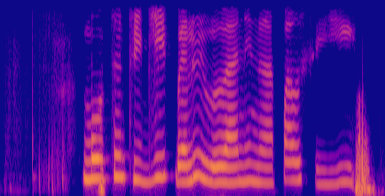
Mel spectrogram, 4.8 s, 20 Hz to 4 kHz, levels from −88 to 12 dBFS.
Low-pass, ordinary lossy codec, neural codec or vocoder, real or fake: 3.6 kHz; none; codec, 16 kHz, 1 kbps, X-Codec, HuBERT features, trained on balanced general audio; fake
